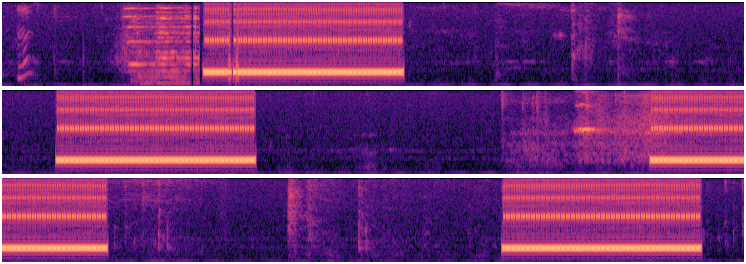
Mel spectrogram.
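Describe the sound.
Four long, steady, evenly spaced telephone ringing tones sound over a line while a call is put through to voicemail. Each tone lasts about two seconds, with quiet gaps between them and a few faint line noises.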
